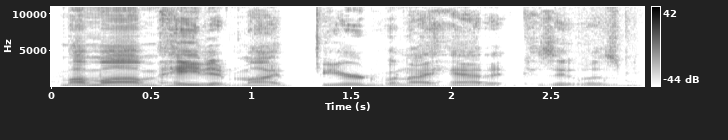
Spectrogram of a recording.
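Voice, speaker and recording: A man's voice: low voice, steady tone, normal speed, no room sound. A man streaming a space game, chatting casually and talking back to the game. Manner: rambling, talks back to the game. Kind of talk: casual chat while playing.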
